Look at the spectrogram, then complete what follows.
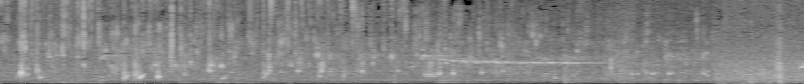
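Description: Shallow stream water trickling and splashing over rocks, with many small irregular drips and splashes; the stream is running low.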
